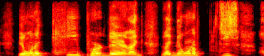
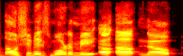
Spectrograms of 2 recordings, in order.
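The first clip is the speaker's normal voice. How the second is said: louder mocking put-on voice of a worried guy; hammed-up paranoid husband voice; mock insecure husband; 2 semitones lower, 5 dB louder than usual. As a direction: parody a paranoid man, louder. Mocking men who fear earning wives.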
